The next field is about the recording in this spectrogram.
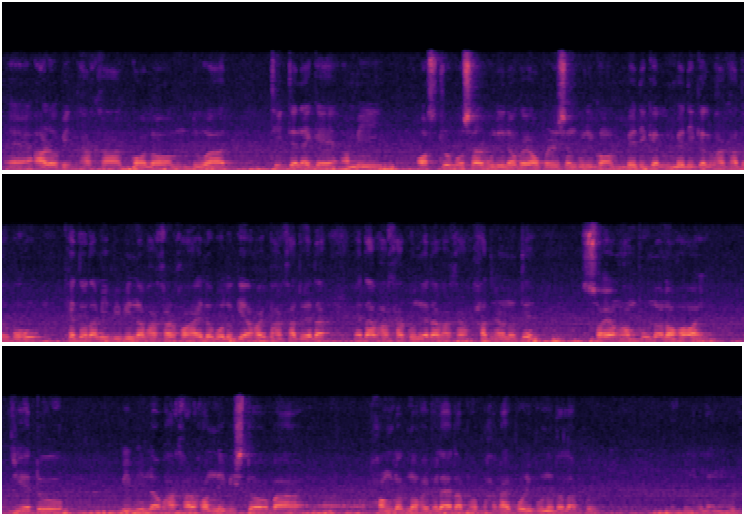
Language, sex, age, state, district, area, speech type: Assamese, male, 45-60, Assam, Charaideo, urban, spontaneous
